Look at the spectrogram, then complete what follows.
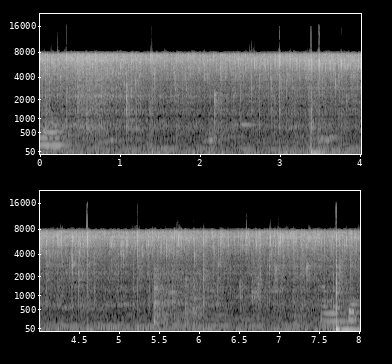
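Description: Freshly added diced red onion sizzling in hot oil in a kadai: a steady frying hiss with a few sharp pops and spits.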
